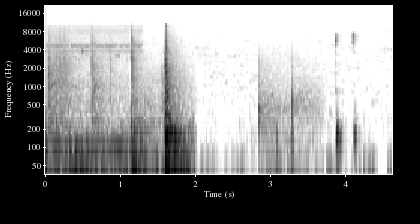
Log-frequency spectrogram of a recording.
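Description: A door creaking and clunking open in a 2D horror-noir game, with several clicks and a heavy thud early on, then quieter latch-like knocks and two short taps near the end.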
